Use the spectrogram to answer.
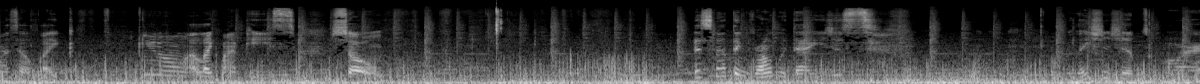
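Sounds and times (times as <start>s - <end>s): car road and engine rumble: 0.0s - 12.0s
music playing: 0.0s - 12.0s.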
